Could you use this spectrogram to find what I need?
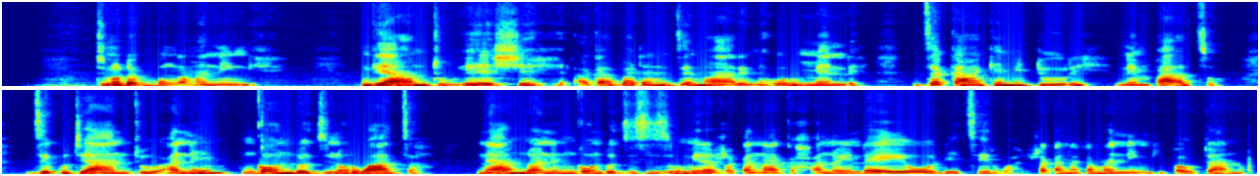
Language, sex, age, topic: Ndau, female, 18-24, health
